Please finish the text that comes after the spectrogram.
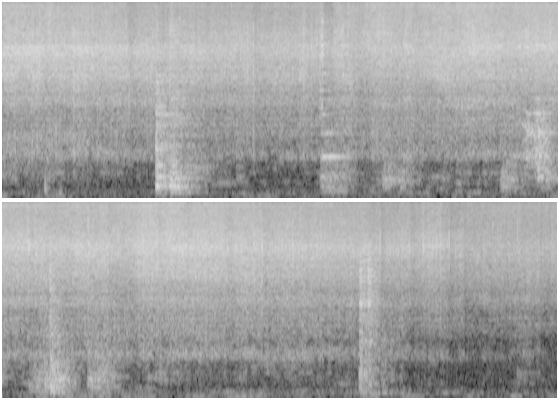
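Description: Potatoes sizzling as they fry in a pan while cooking karala chachri, a steady close hiss of oil with occasional stirring scrapes and clatter throughout.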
